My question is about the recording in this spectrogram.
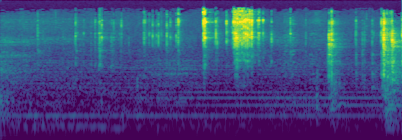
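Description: A few light metallic clicks and a brief jangle from about halfway through: hand tools, a ratchet and socket, being picked up and handled.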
